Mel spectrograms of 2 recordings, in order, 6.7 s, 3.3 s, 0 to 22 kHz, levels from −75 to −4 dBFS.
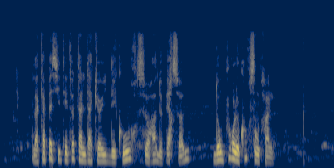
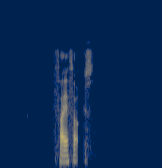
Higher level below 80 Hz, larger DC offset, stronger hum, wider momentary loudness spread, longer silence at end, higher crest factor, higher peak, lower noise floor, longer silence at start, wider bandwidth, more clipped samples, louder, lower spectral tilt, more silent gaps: about the same, -72 dBFS vs -72 dBFS; neither; neither; second, 11 LU vs 19 LU; second, 0.15 s vs 1.4 s; second, 18 dB vs 28 dB; second, -10 dBFS vs -6 dBFS; second, -64 dBFS vs -87 dBFS; second, 0.65 s vs 1.1 s; first, 11.5 kHz vs 9.4 kHz; neither; about the same, -28 LUFS vs -29 LUFS; first, -5 dB/octave vs -3.5 dB/octave; neither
